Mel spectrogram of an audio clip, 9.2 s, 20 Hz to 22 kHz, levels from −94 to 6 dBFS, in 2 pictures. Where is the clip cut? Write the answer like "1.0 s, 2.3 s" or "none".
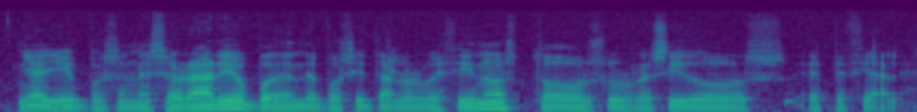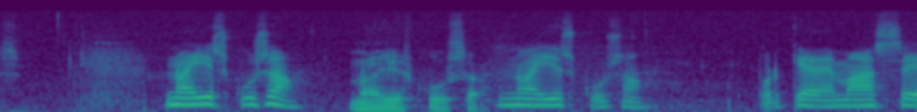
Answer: none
